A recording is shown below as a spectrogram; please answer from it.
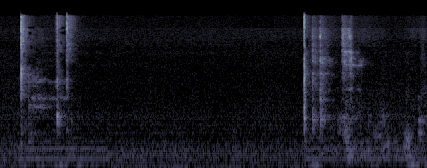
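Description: Near silence broken by a few faint computer keyboard clicks: two or three near the start and a few more about three seconds in.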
